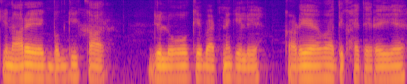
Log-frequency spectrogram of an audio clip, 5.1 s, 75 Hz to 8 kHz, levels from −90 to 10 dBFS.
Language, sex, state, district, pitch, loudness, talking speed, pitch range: Hindi, male, Uttar Pradesh, Lucknow, 105 Hz, -17 LUFS, 200 wpm, 100-105 Hz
